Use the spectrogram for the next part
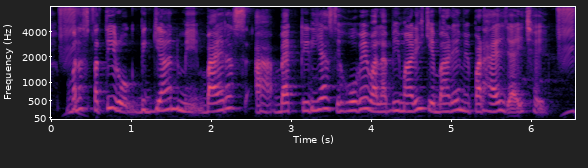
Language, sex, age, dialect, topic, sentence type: Magahi, female, 46-50, Western, agriculture, statement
